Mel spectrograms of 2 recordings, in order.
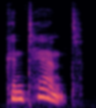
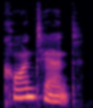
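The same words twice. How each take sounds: First: "Content" as con-TENT; stress on second syllable. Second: "Content" as a noun, CON-tent; noun stress on first syllable. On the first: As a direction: stress the last syllable of "Content", reduced "kun". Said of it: "and the verb second". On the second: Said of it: "I will say the noun first". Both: Shown as a demonstration.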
